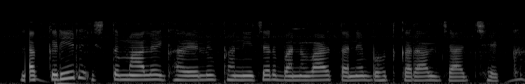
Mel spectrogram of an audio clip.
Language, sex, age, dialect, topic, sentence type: Magahi, female, 18-24, Northeastern/Surjapuri, agriculture, statement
